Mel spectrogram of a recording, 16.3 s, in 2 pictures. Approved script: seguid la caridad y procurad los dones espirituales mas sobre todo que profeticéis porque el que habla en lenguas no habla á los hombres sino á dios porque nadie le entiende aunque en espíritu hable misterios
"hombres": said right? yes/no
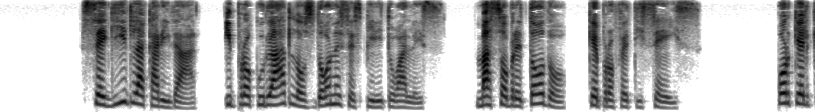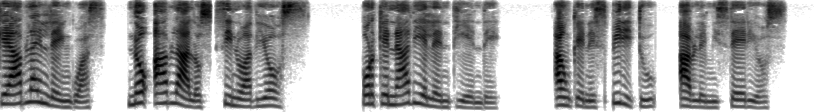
no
